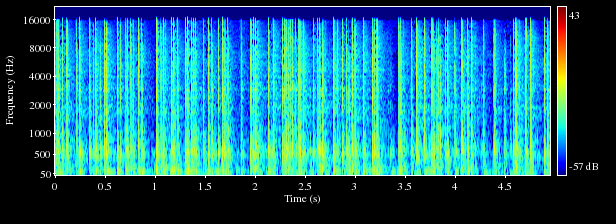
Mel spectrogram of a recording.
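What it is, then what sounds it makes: Plastic box tapped with nails. A transparent, hollow, rectangular plastic box holding purple LED fairy lights is held in both hands and tapped with long white nails. The result is a fast, steady stream of short, dry, hollow clicks with a mid-range body and almost no ring.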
